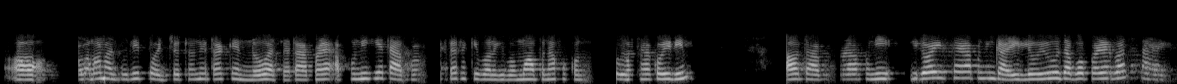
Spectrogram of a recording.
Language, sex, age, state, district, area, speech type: Assamese, female, 18-30, Assam, Majuli, urban, conversation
